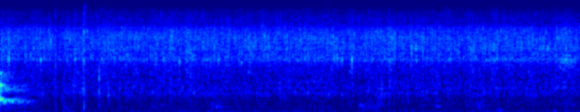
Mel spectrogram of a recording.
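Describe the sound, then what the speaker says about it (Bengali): Cumin, coriander, curry leaves and chili flakes fry in a pan with a steady, close sizzle that holds evenly throughout, with no talking. "এই সব কিছু দিয়ে এবার খুব ভালোভাবে আমি একটু নাড়িয়ে চাড়িয়ে ভেজে নেব"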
